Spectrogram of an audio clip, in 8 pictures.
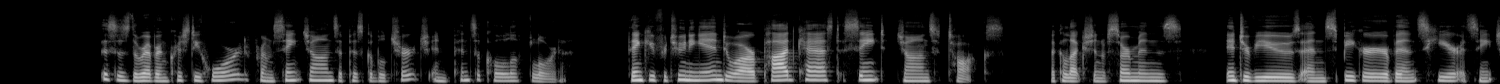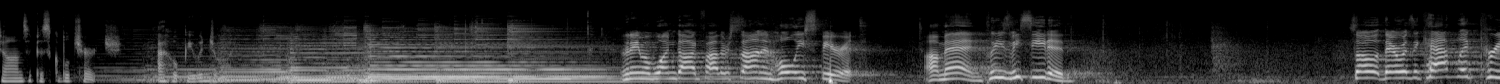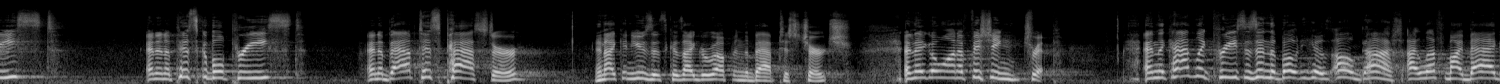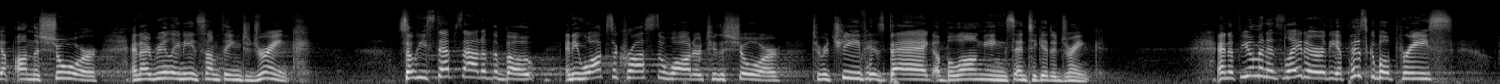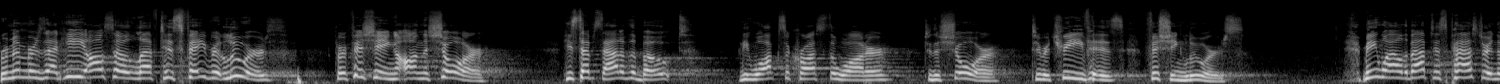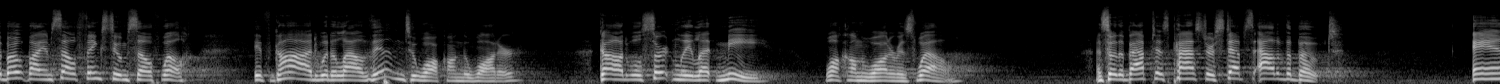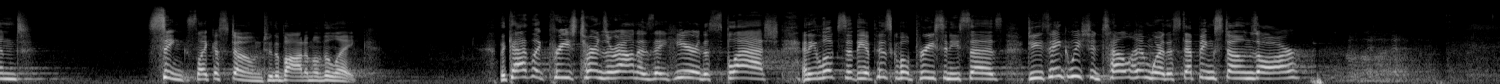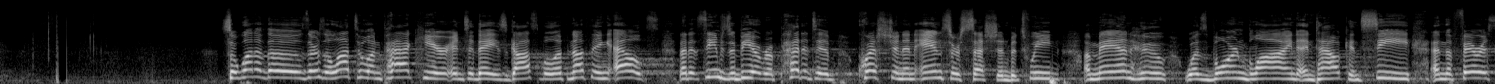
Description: Sermon for March 19, 2023: Stepping Stones to the Future
sermon-3-19-23.mp3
